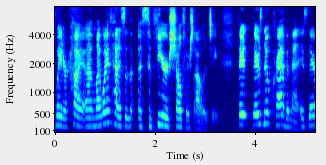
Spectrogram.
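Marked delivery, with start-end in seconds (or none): none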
